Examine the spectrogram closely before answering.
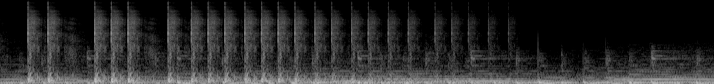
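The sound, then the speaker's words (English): Rapid gunfire from a Bushmaster semi-automatic rifle during an elementary school shooting, captured on an emergency call recording: many sharp shots fire in quick succession for about five seconds, then a few scattered shots follow as it tapers off. “They're still running. They're still shooting.”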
